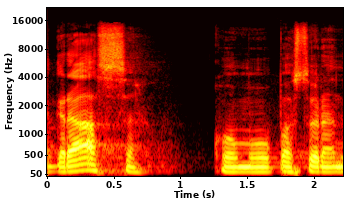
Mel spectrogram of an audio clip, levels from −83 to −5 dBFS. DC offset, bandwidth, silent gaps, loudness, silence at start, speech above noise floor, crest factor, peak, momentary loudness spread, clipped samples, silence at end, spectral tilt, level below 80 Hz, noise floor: under 0.1%; 15.5 kHz; none; -21 LUFS; 0 s; 30 dB; 18 dB; -2 dBFS; 9 LU; under 0.1%; 0 s; -5 dB/octave; -56 dBFS; -50 dBFS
